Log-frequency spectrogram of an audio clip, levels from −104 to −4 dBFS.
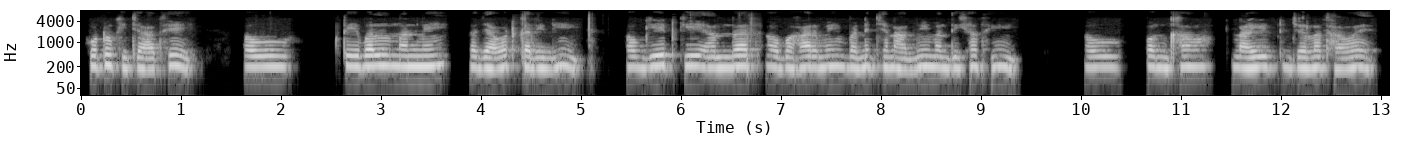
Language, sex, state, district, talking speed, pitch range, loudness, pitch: Chhattisgarhi, female, Chhattisgarh, Jashpur, 130 wpm, 190-205 Hz, -28 LUFS, 195 Hz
